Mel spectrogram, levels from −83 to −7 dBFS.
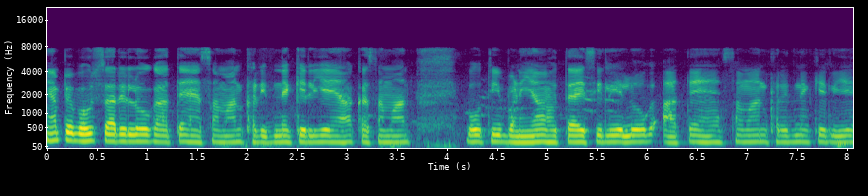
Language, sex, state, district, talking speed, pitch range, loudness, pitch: Hindi, male, Chhattisgarh, Kabirdham, 200 wpm, 140-150 Hz, -18 LUFS, 145 Hz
